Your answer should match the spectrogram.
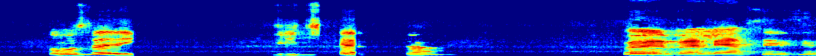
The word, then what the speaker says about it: Discenza: Vicenza.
